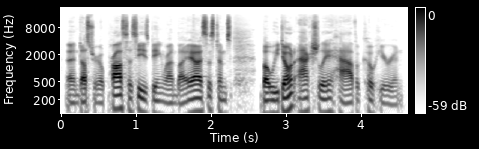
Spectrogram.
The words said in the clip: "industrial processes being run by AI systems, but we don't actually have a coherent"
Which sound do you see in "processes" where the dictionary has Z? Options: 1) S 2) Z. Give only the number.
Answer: 2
